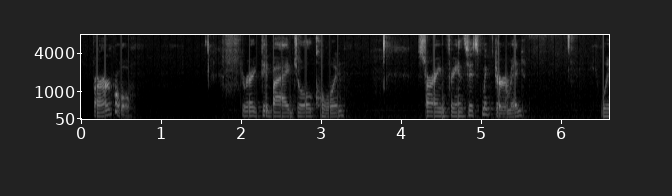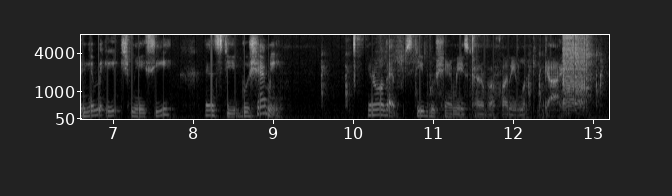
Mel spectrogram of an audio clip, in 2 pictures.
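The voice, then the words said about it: Exaggerated Minnesota Fargo-style accent. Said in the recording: “Are you going to do the whole rest of the episode in that accent? ... Isn't that your natural accent being from... ... northern Minnesota ... they really did talk like this.”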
